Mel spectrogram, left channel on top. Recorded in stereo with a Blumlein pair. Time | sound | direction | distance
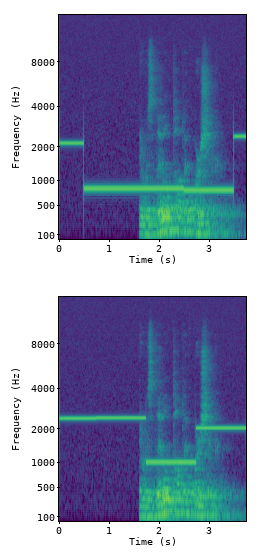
1.6 | a man speaking | 5° right | 1.1 m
